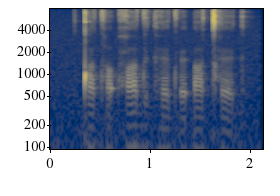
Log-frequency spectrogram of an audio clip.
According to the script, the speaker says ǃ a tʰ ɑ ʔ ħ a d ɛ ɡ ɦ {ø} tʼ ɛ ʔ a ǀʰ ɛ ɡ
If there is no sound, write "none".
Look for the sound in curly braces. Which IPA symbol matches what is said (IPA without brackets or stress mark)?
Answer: ɛ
